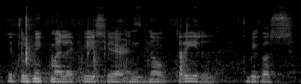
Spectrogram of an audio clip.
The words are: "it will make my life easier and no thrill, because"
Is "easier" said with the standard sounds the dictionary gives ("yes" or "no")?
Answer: no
